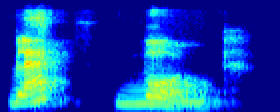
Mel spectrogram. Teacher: But if you use these two words separately, then blackboard, you give similar stress, similar primary stress to both words, black and board.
